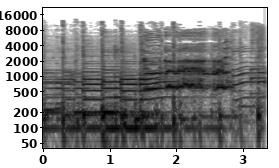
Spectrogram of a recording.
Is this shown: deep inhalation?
no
